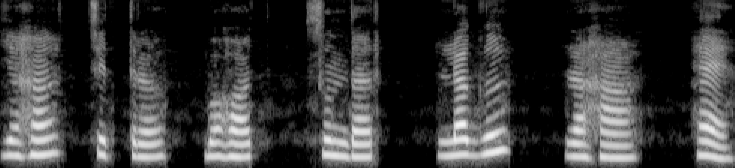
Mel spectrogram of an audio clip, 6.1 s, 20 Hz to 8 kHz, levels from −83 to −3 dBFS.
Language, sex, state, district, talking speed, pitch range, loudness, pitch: Hindi, female, Madhya Pradesh, Dhar, 70 wpm, 230-270 Hz, -16 LUFS, 250 Hz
